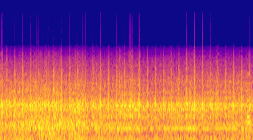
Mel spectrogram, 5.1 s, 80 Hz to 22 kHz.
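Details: Ex-FedEx Freightliner/Utilimaster 14ft step van, Cummins diesel, warm idle: sharp, regular tapping about three per second over the idle; owner suspects low idle oil pressure, noise goes away when revved with high oil pressure.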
